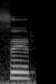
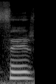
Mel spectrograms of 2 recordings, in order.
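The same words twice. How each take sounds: No difference in how they are said.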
